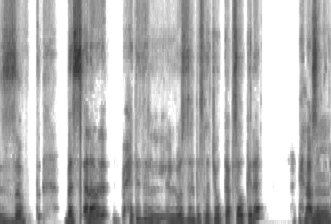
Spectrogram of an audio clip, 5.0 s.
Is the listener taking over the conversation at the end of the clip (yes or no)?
no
